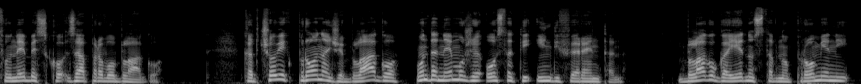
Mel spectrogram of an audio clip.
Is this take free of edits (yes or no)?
no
